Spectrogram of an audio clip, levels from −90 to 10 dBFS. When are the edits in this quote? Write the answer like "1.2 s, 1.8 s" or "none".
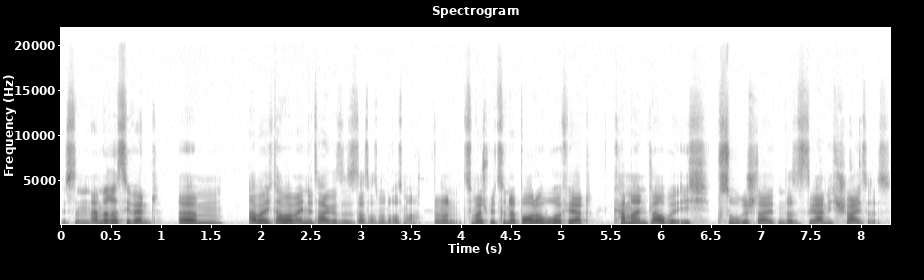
1.7 s, 2.5 s, 5.9 s, 6.6 s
